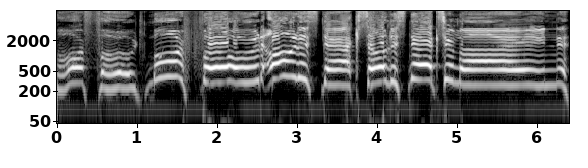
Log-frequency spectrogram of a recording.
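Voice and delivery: very high, slow, lumbering ogre voice, "mine" drawn out. Voicing a lumbering ogre that smiles and moves toward the players: lumbering ogre voice. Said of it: "and the ogre turns to you".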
